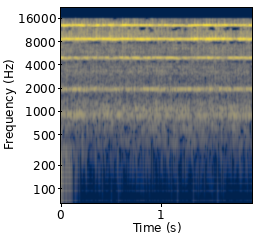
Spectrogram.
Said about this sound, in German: Stell dir vor, es ist Montagmorgen, morgen früh. Dein Wecker klingelt.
